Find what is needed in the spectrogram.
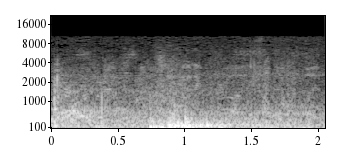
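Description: Indistinct background voices over steady room noise, with a louder low rumble about a second in.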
